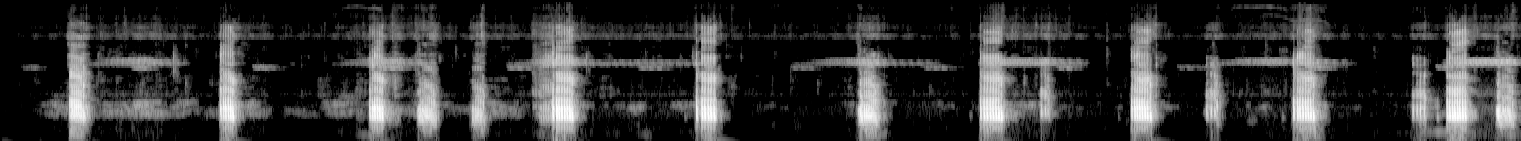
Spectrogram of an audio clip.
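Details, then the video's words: Banded bullfrogs out in large numbers after rain, being caught by the sackful; short, nasal, honking croaks come at irregular intervals of about one to two seconds, with a faint steady high whine behind them. "อึ่งอ่าง เยอะจัง😮ฝนตกจับอึ่งได้เป็นกระสอบ"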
